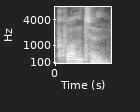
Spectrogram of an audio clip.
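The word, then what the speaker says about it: qntm: division and it's by an author called quantum that's spelt without any vowels um in in the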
